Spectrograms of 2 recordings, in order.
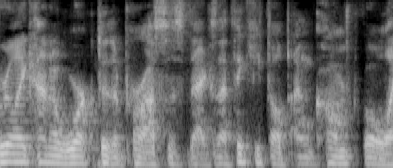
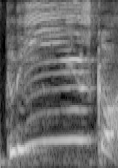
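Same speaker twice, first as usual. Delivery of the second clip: much higher, begging Please call; mock desperate plea. Author mimics narrator's too-desperate Kate, mock pleading. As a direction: ham up a needy, pleading boy. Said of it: "he had Kate a little desperate".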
